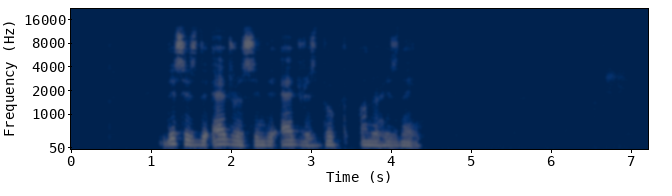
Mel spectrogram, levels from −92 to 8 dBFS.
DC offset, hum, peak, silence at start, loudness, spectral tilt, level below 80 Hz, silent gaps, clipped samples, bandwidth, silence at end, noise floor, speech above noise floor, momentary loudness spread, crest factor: under 0.1%; 50 Hz at -85 dBFS; -30 dBFS; 1.15 s; -51 LUFS; -3.5 dB/octave; -86 dBFS; none; under 0.1%; 13.5 kHz; 0.45 s; under -90 dBFS; over 37 dB; 15 LU; 26 dB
